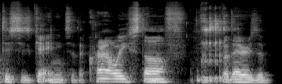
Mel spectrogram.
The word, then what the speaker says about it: Crowley: point in his life he said that it's Crowley that rhymes with holy and that's how I know that you're my friend but if you call me Crowley which rhymes with fouli then I know that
